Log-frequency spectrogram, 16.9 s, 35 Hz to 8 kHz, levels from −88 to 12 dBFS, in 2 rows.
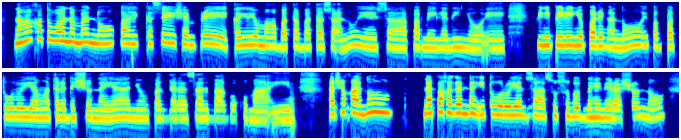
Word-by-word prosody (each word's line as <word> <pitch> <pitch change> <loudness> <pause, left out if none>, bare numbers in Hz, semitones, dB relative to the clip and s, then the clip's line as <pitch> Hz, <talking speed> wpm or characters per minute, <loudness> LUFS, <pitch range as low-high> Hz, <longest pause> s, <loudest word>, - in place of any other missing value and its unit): Nakakatuwa 335 +3 +3
naman, 295 -2 +3
'no? 260 +1 -1
Kahit, 260 -2 -1
kasi, 280 +2 -1
siyempre, 245 -4 0
kayo 230 +2 0
yung 235 -1 +1
mga 215 -1 -2
bata-bata 200 0 -2
sa 205 -3 -4
ano, 225 +7 -5
eh, 205 -3 -4
sa 185 -2 -4
pamilya 190 -2 -3
ninyo, 185 -3 -5
eh, 180 +1 -6 0.3
pinipili 230 0 +2
niyo 230 - +3
pa 220 0 +4
ring 215 -2 -1
ano, 195 +5 -3
ipagpatuloy 205 -2 -2
yang, 195 -1 -1
ah, 190 - -6
tradisyon 190 -1 -2
na 180 - -2
'yan, 190 +2 -2
yung 180 0 -7
pagdarasal 180 0 -4
bago 175 0 -4
kumain. 165 -1 -4 0.4
At 245 - +7
'tsaka 285 -1 +6
ano, 285 +2 +4 0.4
napakagandang 275 -1 +6
ituro 245 -1 +2
'yan 230 -1 +3
sa 215 0 +1
susunod 210 -2 -3
na 195 - -1
henerasyon, 190 +1 -1
'no? 200 +2 -7
210 Hz, 150 wpm, -21 LUFS, 190-245 Hz, 0.4 s, At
